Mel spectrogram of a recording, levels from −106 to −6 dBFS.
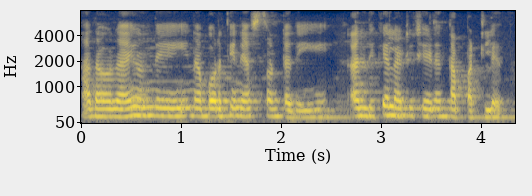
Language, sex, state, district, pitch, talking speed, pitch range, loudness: Telugu, female, Andhra Pradesh, Guntur, 205 Hz, 110 wpm, 195-210 Hz, -16 LUFS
